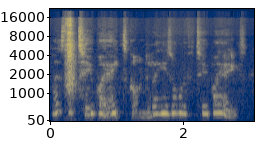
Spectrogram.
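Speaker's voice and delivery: very high, quiet mock bewilderment; imitated puzzled self. Mocking oneself hunting for missing two-by-eights, high puzzled voice. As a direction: act out your puzzled self in a high, silly voice. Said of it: "I'm like".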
